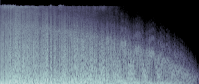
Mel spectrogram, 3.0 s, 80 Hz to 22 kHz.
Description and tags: An explosion handcrafted throught SoundForge's FM synth module. 3/7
